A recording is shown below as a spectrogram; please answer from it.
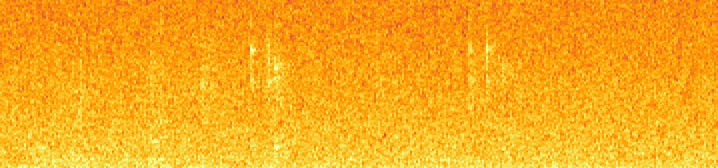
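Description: Near silence: faint hiss with a few very faint clicks.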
